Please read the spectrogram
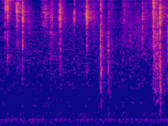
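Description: Tape being peeled and handled on a paper cookie cut-out: a scatter of small crackles and clicks.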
